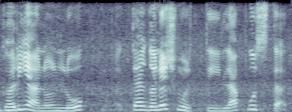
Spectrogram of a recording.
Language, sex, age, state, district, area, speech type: Marathi, female, 18-30, Maharashtra, Sindhudurg, rural, spontaneous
